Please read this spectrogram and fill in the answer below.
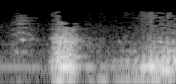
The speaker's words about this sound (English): Garbage truck. That was different than before.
